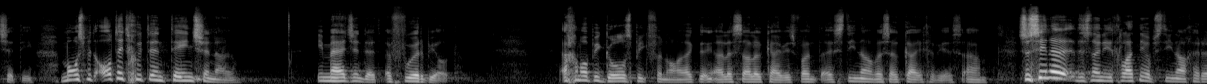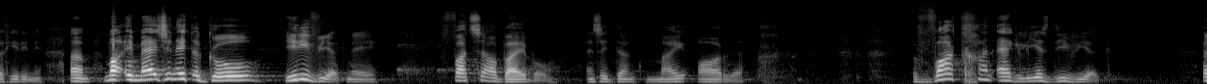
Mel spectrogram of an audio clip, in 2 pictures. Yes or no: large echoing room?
yes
